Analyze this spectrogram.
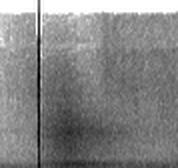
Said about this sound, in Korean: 지금 손뼉 소리가 났죠?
